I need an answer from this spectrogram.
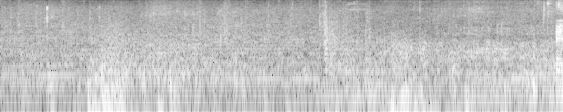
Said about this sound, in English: it just started to storm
